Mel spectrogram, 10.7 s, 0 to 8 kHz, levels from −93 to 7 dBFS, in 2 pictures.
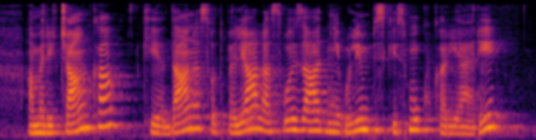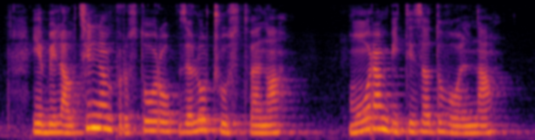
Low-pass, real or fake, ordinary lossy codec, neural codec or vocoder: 7.2 kHz; real; none; none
